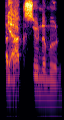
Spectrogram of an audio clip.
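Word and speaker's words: Anck-su-namun: I can't even pronounce her name. The second uh Anaku Namun.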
